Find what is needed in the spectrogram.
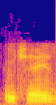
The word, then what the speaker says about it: Uche: And help me with the pronunciation of the last name. Is it Josh Uche? – Yes, Uche is it.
